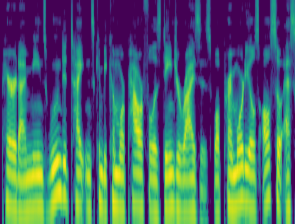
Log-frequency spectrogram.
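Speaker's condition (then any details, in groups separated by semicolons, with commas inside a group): No condition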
